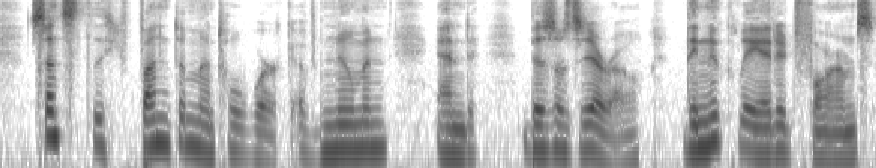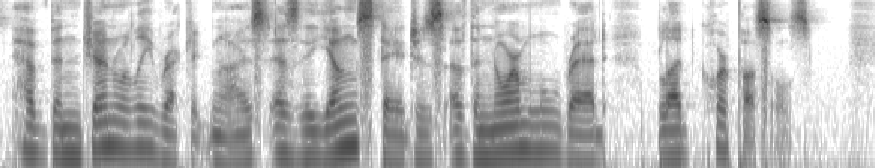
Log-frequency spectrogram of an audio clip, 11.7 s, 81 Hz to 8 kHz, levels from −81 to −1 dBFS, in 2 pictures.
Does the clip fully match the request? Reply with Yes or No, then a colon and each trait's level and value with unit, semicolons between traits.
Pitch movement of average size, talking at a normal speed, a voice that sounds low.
No: average, 3.6 semitones; slow, 130 wpm; low, 125 Hz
